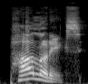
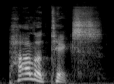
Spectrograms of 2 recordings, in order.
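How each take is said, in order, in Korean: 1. 미국식 음절 나누기로 발음합니다. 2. 영국식 음절 나누기로 발음합니다. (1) "미국식으로 분절을 하니까" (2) "영국식으로 제대로 분절을 해서 읽어보니까"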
